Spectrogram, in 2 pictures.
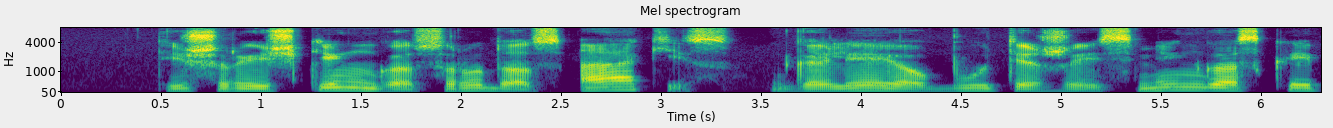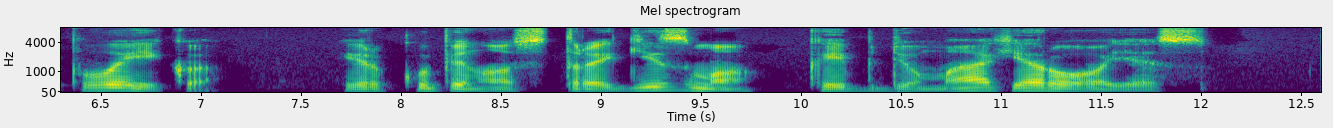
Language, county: Lithuanian, Alytus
